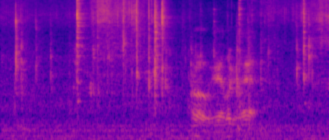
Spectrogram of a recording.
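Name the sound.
mussels frying and cooking down in a pan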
